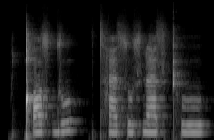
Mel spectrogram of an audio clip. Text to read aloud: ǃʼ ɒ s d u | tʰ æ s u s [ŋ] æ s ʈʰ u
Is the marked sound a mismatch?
yes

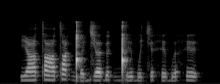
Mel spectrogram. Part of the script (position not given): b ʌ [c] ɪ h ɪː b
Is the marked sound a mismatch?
no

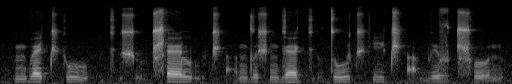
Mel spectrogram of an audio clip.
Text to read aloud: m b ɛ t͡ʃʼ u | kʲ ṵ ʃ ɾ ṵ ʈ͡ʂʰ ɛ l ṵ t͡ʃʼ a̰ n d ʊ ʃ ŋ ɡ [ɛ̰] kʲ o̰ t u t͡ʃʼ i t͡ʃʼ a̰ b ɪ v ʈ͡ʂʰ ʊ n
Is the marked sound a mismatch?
yes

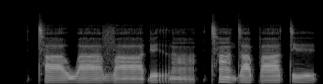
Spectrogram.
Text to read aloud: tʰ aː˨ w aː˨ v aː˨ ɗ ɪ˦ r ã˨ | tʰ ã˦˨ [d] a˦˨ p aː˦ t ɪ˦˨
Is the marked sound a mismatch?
no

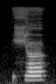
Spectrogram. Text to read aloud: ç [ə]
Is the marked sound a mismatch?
yes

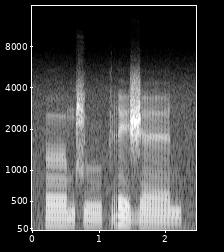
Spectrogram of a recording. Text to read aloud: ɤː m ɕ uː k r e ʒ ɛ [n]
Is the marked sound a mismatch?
no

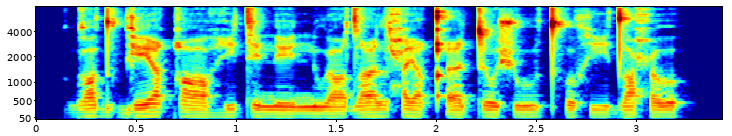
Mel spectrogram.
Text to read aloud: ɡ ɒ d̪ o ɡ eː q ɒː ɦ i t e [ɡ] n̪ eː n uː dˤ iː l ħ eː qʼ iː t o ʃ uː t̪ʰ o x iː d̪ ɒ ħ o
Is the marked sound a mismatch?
yes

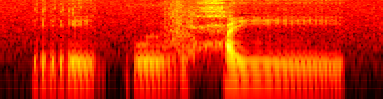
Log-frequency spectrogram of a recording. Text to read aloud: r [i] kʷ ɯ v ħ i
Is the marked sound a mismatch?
no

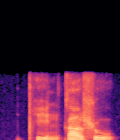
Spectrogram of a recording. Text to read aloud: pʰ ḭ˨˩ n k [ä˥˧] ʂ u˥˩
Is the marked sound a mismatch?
no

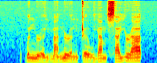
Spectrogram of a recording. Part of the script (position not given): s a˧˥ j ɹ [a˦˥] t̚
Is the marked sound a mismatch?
no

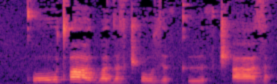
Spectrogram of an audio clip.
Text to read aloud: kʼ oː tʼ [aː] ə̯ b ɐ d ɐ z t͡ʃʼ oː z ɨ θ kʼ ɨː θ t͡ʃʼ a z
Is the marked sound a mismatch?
yes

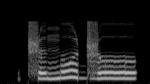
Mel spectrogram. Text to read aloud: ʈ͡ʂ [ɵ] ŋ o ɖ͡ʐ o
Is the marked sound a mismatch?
no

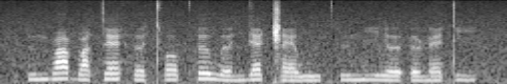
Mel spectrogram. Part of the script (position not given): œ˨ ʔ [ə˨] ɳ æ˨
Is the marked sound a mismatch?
yes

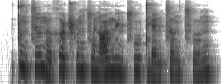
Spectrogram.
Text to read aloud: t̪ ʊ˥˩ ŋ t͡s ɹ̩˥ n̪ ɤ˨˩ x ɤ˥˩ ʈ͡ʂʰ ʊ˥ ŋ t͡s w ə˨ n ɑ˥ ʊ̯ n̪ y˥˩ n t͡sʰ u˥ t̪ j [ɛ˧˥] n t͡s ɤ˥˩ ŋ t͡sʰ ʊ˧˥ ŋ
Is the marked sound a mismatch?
yes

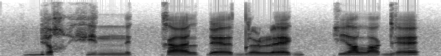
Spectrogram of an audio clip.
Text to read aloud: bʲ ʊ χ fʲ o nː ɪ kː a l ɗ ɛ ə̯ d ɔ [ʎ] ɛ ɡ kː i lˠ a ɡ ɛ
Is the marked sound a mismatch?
yes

